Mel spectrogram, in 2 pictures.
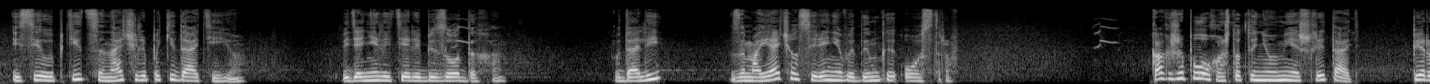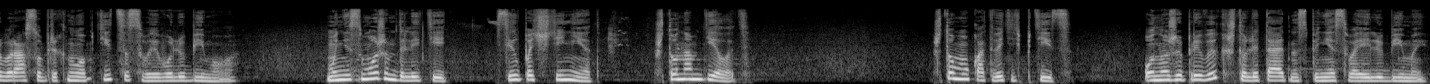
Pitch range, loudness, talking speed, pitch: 170-210 Hz, -14 LUFS, 110 wpm, 185 Hz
